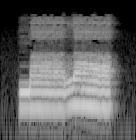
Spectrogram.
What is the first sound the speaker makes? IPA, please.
m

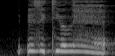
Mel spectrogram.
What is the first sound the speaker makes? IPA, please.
ʔ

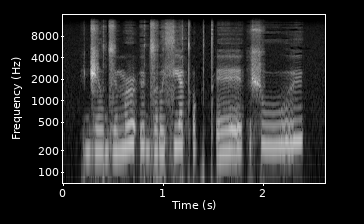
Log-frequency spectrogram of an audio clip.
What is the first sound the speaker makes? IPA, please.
d͡ʒ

